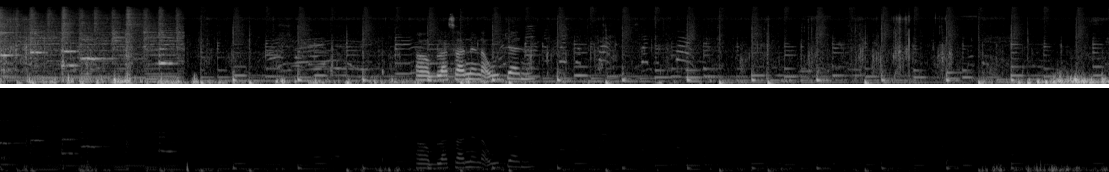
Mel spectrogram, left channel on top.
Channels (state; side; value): quieter; right; 30.5 dB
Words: Belah sana nak hujan.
